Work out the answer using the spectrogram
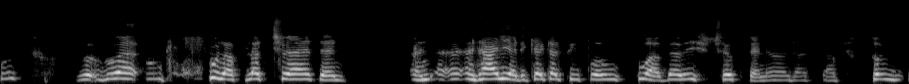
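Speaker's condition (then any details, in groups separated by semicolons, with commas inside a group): Cerebral palsy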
